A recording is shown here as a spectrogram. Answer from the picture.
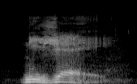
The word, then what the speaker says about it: Niger: But we have to pronounce it Frenchly. Niger. Because you damn sure don't want to do the Latin pronunciation, because that'll get every Klansman in America just singing Lee Greenwood or something.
